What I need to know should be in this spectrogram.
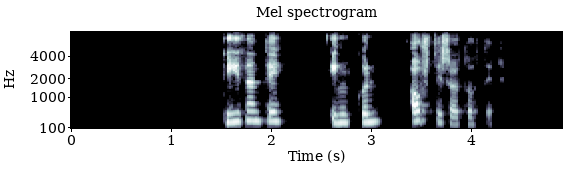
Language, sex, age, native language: Icelandic, female, 50-59, Icelandic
